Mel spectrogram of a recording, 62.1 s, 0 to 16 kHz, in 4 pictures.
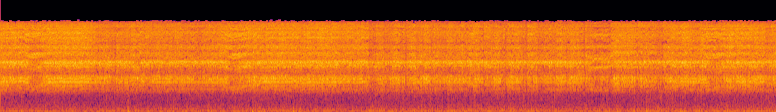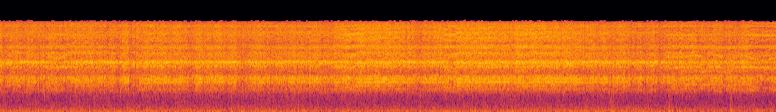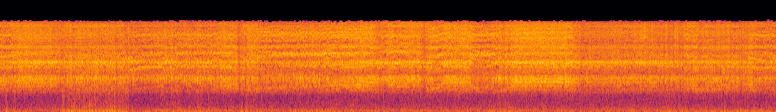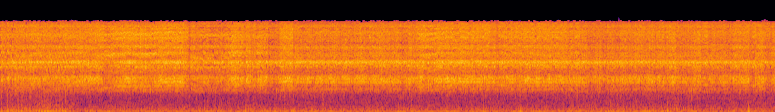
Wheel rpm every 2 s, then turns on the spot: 230, 230, 230, 230, 230, 230, 220, 230, 230, 230, 230, 230, 230, 230, 230, 210, 220, 200, 200, 230, 220, 230, 220, 220, 230, 220, 230, 230, 230, 240, 230.
none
